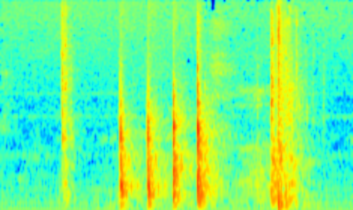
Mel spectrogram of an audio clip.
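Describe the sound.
A quick series of four sharp, evenly spaced knocks on a door, fairly loud, preceded by a softer single tap and followed by a brief murmur of a voice.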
